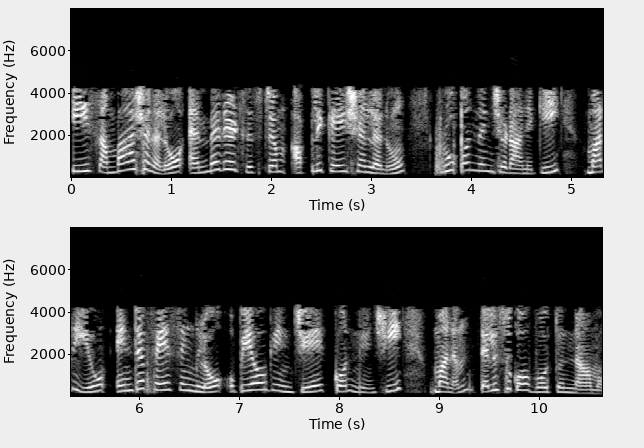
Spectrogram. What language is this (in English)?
Telugu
